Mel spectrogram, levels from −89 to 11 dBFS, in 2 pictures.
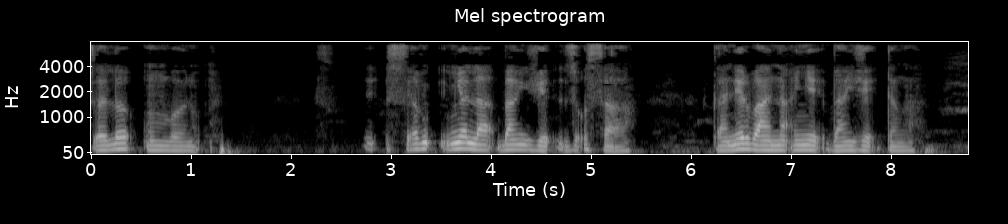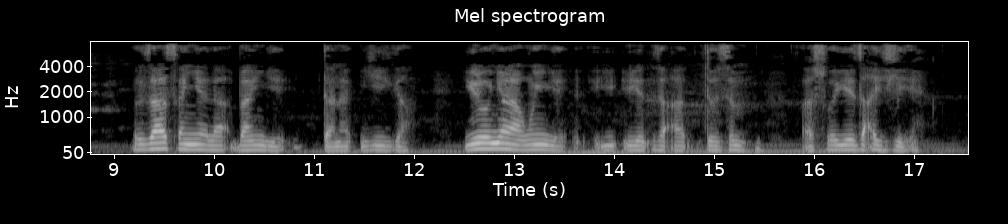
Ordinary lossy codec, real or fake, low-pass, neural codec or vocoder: MP3, 32 kbps; fake; 7.2 kHz; vocoder, 44.1 kHz, 128 mel bands every 256 samples, BigVGAN v2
